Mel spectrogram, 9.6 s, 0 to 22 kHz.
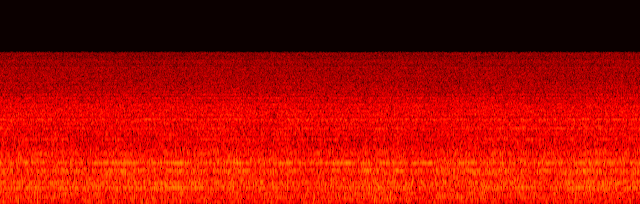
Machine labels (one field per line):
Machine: fan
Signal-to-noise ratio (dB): 6 dB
